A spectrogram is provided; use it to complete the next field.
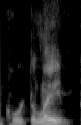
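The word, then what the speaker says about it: Coeur d'Alene: And he says, greetings from another lifelong Kings fan and everydayer as an expat refugee here in Court d'Alene. Like your other listener, kudos on pronouncing it correctly.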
